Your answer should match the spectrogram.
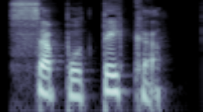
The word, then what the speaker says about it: Zapoteca: Zapoteca. Agora, vamos acrescentar a comida que eles querem pedir. E muito cuidado, porque apesar de ser escrito com Z, a palavra zapoteca é pronunciada com som de S, tá?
